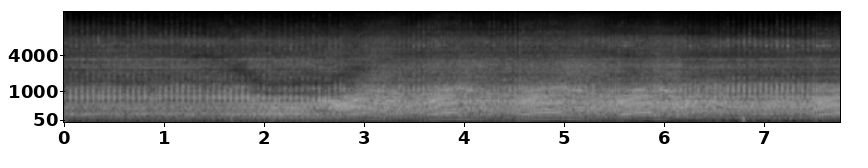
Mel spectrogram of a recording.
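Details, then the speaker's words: Echo PB-250LN handheld two-stroke leaf blower, 6 years old, warmed up at full throttle before an air filter replacement: buzzes and surges but never climbs to a clean high scream, so it will not rev out. "All right. It's just not getting over that peak where the RPMs are kicking in and where two stroke two-stroke engines shine where they rev out. It's just not doing it."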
